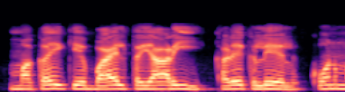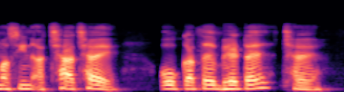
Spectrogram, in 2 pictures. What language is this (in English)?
Maithili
